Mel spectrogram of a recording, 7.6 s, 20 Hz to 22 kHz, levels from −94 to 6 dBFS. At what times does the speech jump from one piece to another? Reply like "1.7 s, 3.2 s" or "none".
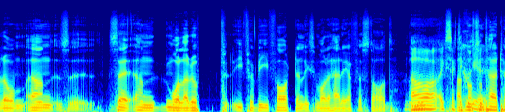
1.5 s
